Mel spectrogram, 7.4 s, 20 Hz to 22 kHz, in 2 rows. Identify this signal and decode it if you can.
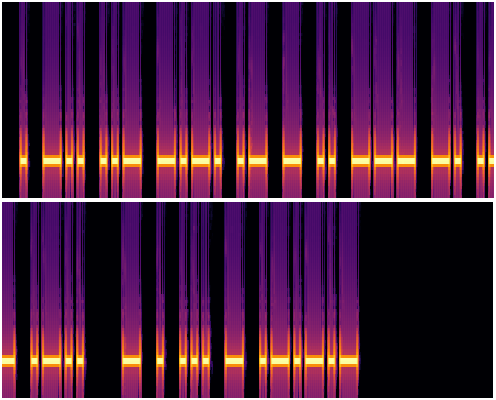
Morse code, heard as a keyed tone, about 28 wpm, 700 Hz. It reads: EDUCATIONAL TEST.
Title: Sentences from Top 1200 Words 28wpm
